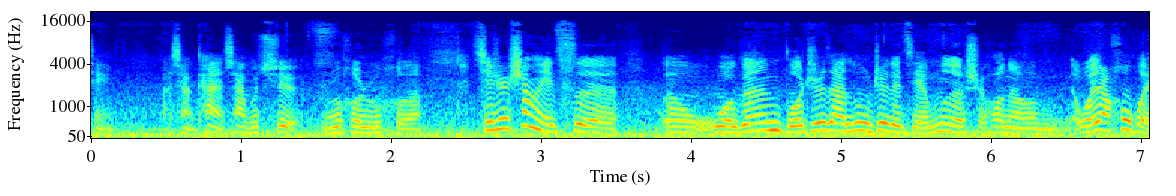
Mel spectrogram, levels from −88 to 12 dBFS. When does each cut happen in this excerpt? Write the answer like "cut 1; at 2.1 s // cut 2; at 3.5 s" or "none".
none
